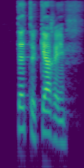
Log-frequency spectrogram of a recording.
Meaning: 1. stubborn, pigheaded, or hardheaded man 2. Anglophone (especially from an Anglophone part of Canada)
- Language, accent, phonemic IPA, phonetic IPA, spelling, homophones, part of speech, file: French, France, /tɛt ka.ʁe/, [tɛt ka.ʁe], tête carrée, têtes carrées, noun, LL-Q150 (fra)-tête carrée.wav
